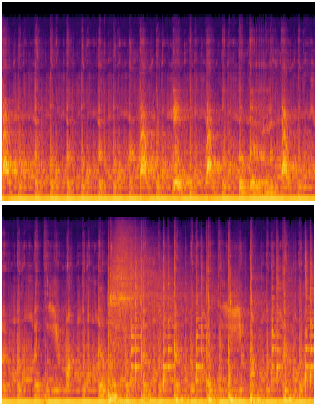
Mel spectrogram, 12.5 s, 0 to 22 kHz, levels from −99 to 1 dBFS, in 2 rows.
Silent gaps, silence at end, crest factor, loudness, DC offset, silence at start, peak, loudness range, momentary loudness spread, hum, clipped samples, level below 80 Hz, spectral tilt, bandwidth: none; 0 s; 14 dB; -15 LUFS; under 0.1%; 0 s; 0 dBFS; 1 LU; 3 LU; none; under 0.1%; -16 dBFS; -6 dB/octave; 11 kHz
